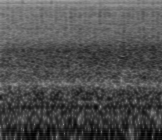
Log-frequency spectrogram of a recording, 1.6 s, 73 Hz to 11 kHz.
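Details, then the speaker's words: 1994 Dodge Dakota SLT V8 after new oil pump and pickup tube: deep, even idle with a steady low rumble; the loud tick before oil pressure builds is gone, no ticking or knocking, engine sounds healthy. "And this thing sounds really good."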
